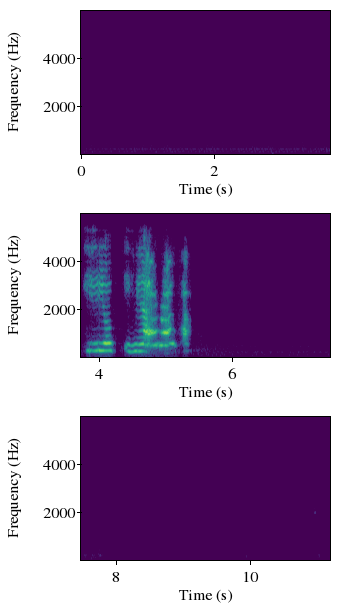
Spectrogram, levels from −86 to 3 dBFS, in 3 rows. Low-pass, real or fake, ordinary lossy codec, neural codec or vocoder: 5.4 kHz; fake; AAC, 48 kbps; codec, 16 kHz, 2 kbps, FunCodec, trained on LibriTTS, 25 frames a second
